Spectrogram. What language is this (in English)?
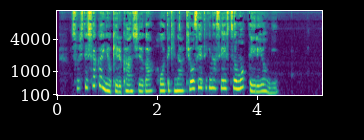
Japanese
